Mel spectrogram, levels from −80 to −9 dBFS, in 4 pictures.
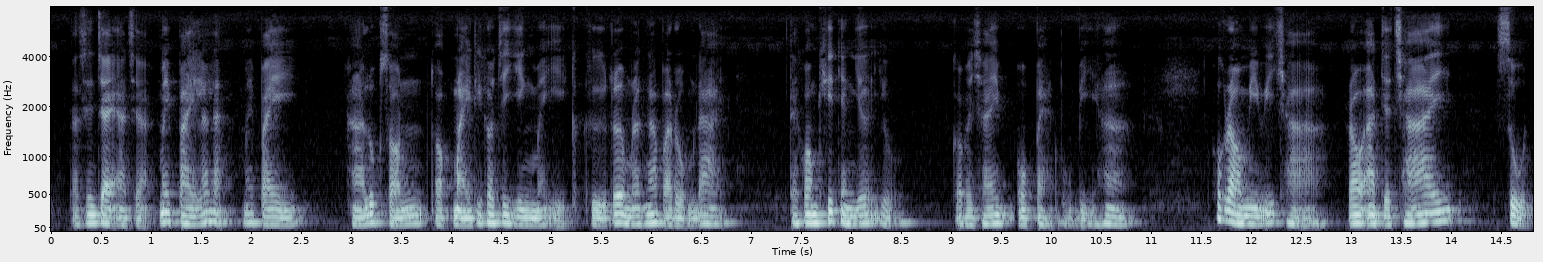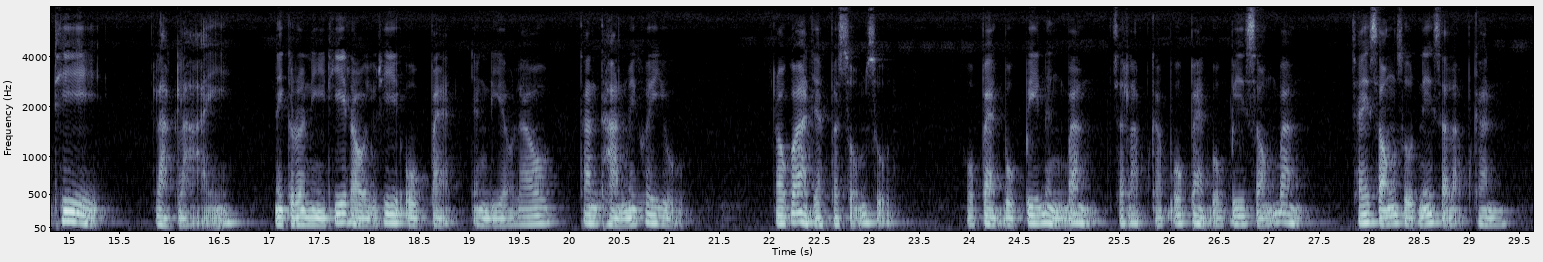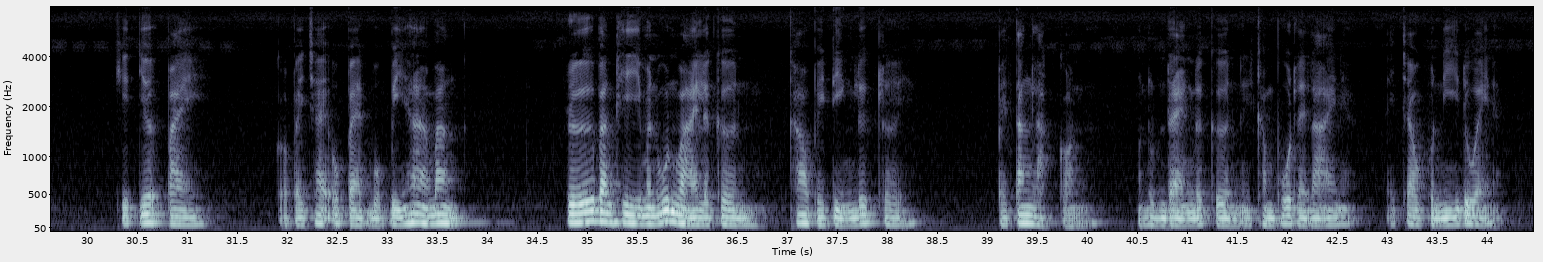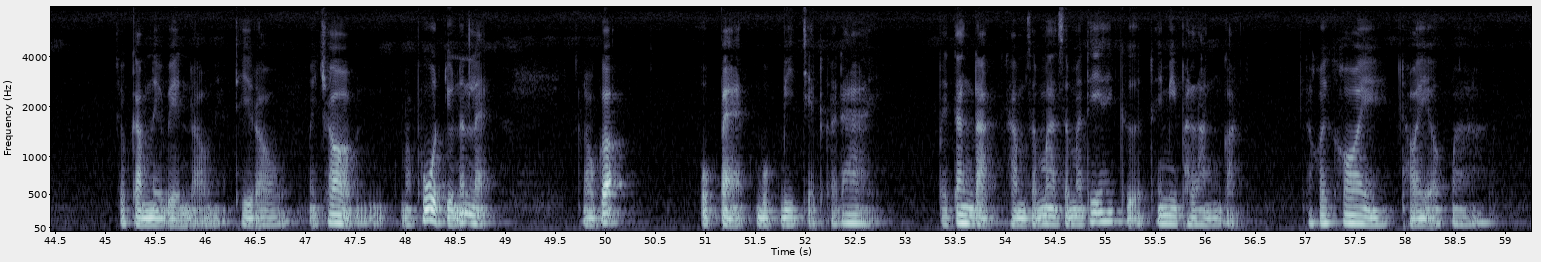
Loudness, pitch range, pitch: -27 LUFS, 95-115 Hz, 105 Hz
